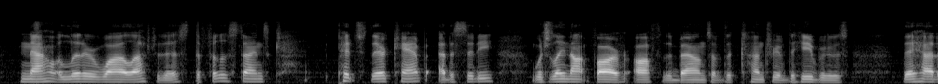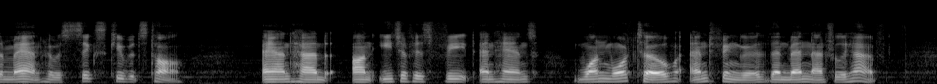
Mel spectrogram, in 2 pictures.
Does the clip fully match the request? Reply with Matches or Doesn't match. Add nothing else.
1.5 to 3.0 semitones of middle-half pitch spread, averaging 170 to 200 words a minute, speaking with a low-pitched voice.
Matches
